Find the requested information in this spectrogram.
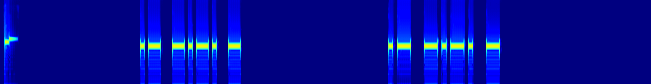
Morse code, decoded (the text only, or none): ACT ACT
